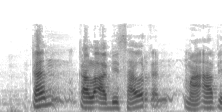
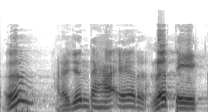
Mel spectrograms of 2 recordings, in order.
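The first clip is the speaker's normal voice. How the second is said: loud, raised-pitch complaint; mock grumbling wife; 4 semitones higher, 7 dB louder than usual. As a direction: play a wife scoffing at a small bonus. Acts wife grumbling at small bonus. (istri menggerutu, dibuat-buat)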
